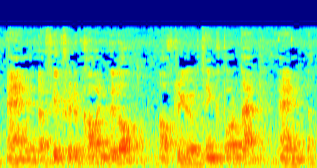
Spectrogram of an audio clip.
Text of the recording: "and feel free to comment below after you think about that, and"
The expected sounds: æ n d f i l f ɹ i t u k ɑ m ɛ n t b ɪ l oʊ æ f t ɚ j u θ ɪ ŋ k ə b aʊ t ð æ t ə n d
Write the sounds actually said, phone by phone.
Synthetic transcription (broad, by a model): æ n d f i l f i t u k ɑ m ɛ n t b ɪ l oʊ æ f t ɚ j u t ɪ ŋ k ə b aʊ t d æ t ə n d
